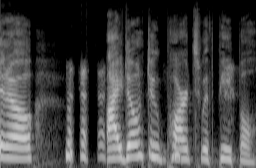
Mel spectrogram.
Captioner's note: laughs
